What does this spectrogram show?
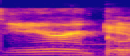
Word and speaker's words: Ericles: It's Ericles. Heracles. Right. Whatever It's a her stupid name is. name. It's like a Why is fairy it? tale. It just rhymes with keys.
